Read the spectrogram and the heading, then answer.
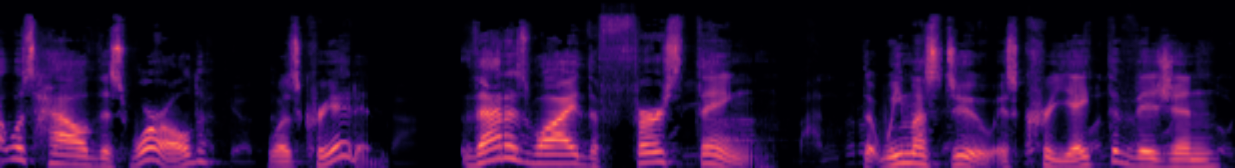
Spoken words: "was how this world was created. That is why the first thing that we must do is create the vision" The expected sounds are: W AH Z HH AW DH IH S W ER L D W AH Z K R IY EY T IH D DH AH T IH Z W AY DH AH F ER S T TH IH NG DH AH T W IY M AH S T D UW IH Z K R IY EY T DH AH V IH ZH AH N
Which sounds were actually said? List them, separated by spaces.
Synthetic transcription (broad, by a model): W AH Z HH AW DH IH S W ER L D W AH Z K R IY EY T IH D DH AH T IH Z W AY DH AH F ER S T TH IH NG DH AH T W IY M AH S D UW IH Z K R IY EY T DH AH V IH ZH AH N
